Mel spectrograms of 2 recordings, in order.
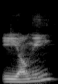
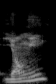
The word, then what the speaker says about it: Iongi: I've just recently heard that the pronunciation of his name is Iongi or Yongi.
